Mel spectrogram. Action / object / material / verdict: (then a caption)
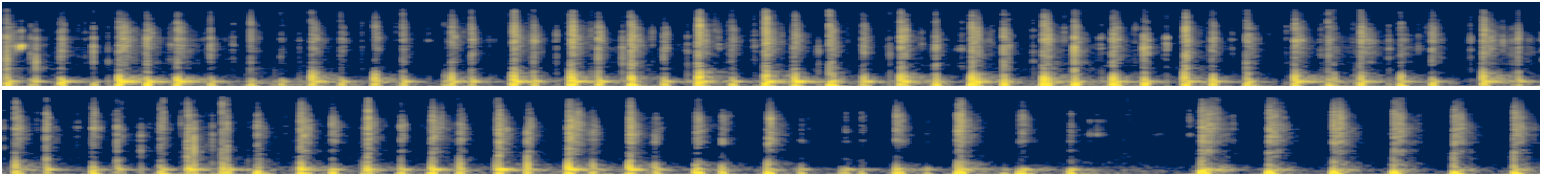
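tap / plastic tub filled with rice / plastic / none. A plastic tub filled with rice, held in both hands, is tapped on its sides with the fingertips in a fast, steady stream of dozens of short, dry knocks. Each tap is deep and hollow with a quick, clicky top and almost no ring, and the tapping grows sparser and more spaced out near the end.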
